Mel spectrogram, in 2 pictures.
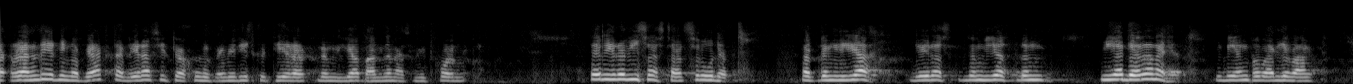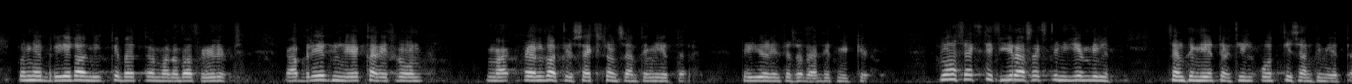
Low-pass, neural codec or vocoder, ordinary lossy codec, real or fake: none; codec, 16 kHz, 2 kbps, FreqCodec, smaller model; none; fake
